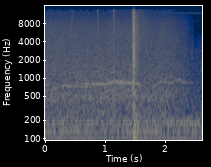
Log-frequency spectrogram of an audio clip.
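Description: A bright magical whoosh bursts out.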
